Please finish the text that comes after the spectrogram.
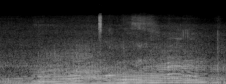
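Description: A Ducati superbike engine revs up and holds a rising, steady drone nearby, loud and continuous.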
